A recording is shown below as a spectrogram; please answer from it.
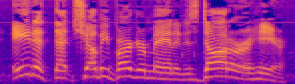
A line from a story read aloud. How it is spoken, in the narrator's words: Harold yelled out to his wife in the back room of the building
